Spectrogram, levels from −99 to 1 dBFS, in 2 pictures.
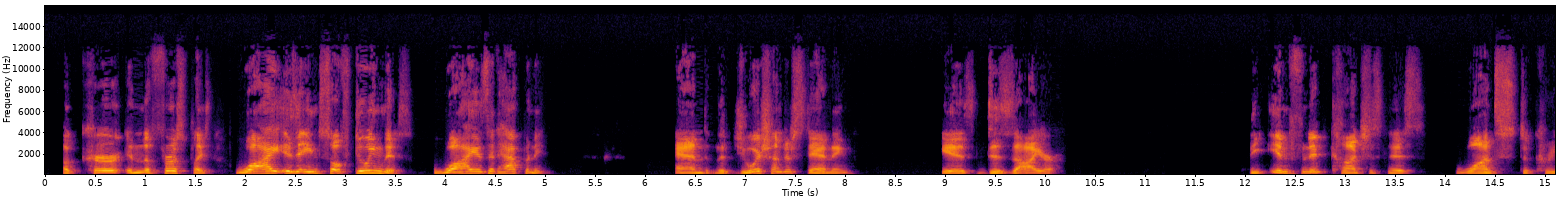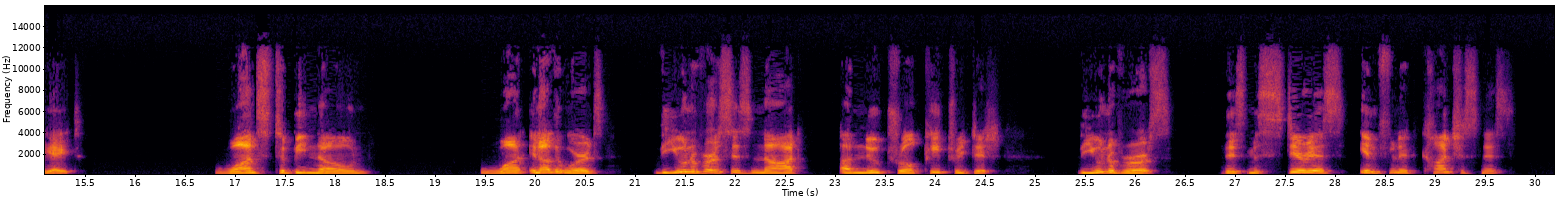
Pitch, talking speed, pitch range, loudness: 135 Hz, 95 wpm, 115-160 Hz, -22 LUFS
